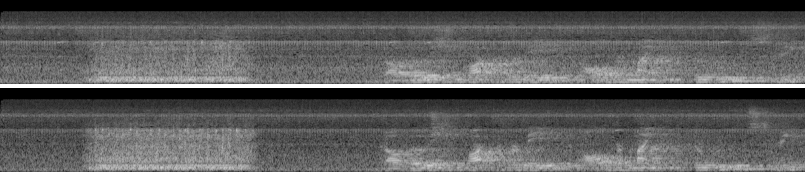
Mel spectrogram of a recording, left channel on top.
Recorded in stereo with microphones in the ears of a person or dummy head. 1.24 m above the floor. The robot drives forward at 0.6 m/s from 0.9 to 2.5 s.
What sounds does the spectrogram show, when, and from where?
3.8 s a man speaking: 80° right, 5.5 m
